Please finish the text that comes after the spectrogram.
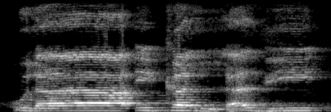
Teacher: ذال میں سیٹی نہیں، سیٹی کے بغیر دال کو ادا کریں گے۔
